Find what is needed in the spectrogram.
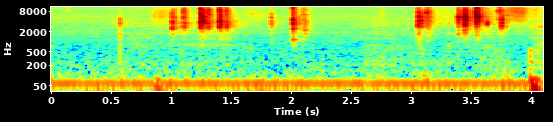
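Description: Typing on a computer keyboard in short runs of keystrokes: a quick burst about a second in, a single stroke near two seconds, and another burst about three seconds in.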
